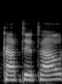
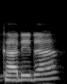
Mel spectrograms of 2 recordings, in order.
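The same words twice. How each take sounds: First: The t is clear and the words are separate. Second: The words link and the t sounds like d. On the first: The speaker calls it wrong. "se pa cut it out" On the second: The speaker calls it right. "lò fè liaison an, se pa tel liye, li tourne de"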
